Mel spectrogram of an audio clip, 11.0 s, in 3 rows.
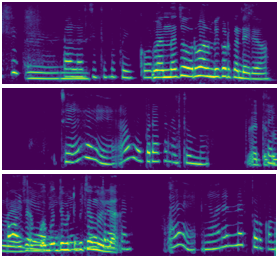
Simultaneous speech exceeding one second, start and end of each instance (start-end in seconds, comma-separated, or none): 7.2-8.8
